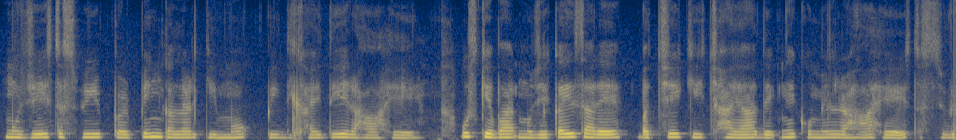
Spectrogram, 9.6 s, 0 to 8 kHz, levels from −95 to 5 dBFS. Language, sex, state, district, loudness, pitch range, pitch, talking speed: Hindi, female, Arunachal Pradesh, Papum Pare, -20 LUFS, 170-185 Hz, 175 Hz, 175 wpm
